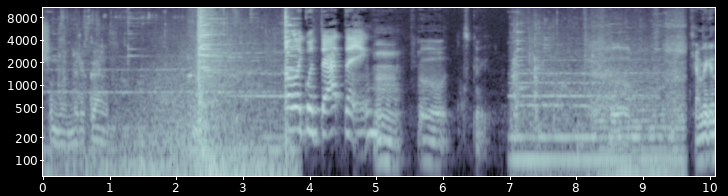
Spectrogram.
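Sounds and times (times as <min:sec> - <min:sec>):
low rumble: 0:00.0 - 0:03.9.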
